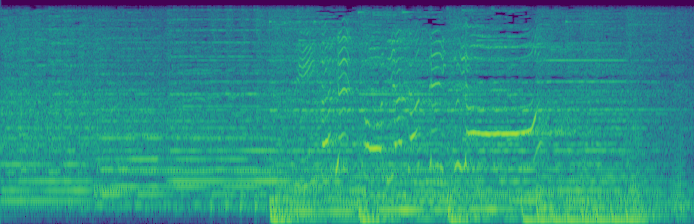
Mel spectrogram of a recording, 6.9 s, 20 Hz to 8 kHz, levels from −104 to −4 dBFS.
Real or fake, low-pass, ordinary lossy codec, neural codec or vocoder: real; 7.2 kHz; none; none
